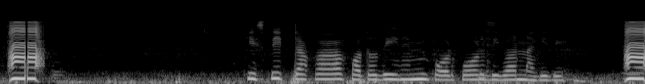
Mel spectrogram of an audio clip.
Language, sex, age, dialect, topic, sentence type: Bengali, female, 25-30, Rajbangshi, banking, question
